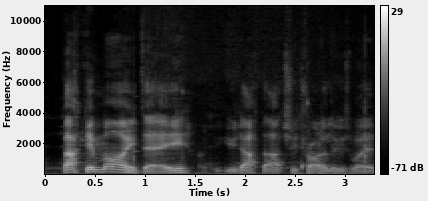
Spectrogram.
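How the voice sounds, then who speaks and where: The speaker has an English accent and ordinary pitch variation. The recording is very clean, with a silent background. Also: man. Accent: English accent, self-described as annoying. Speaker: gaming streamer. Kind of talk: live gaming commentary. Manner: animated.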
